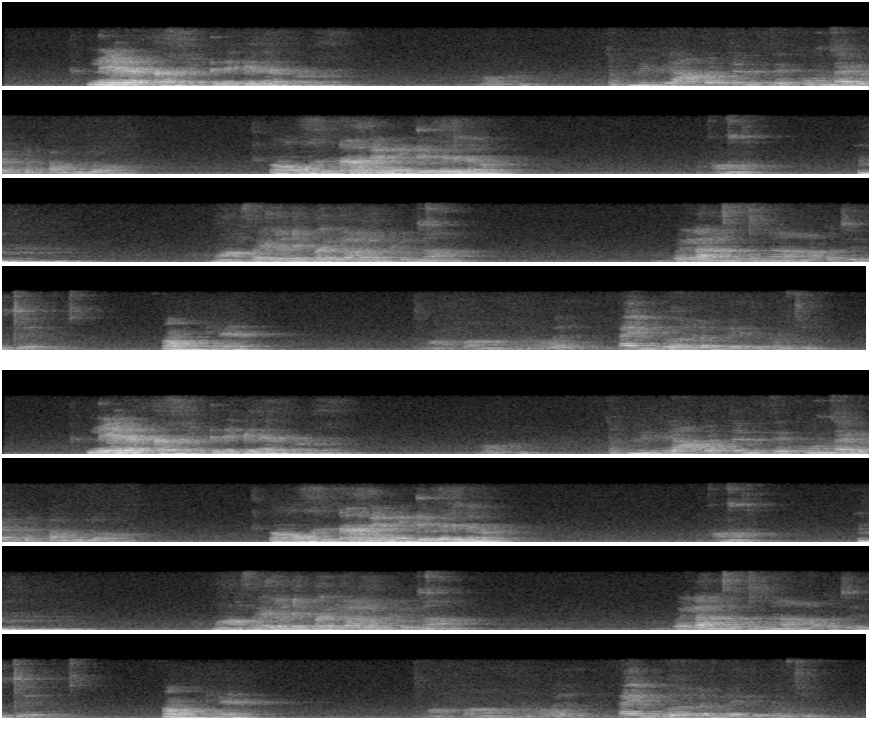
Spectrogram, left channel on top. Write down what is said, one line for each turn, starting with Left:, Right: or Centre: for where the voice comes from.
Right: లేదక్క ఇంటి దగ్గరే ఉన్నాను
Left: అవునా
Right: మ్మ్
Left: మీకు ఆపర్చునిటీస్ ఎక్కువ ఉంటాయి కదా అక్కడ టౌన్లో
Right: ఓ ఉన్నా నేనైతే వెళ్ళను
Left: ఆ
Right: మ్మ్
Left: మా
Right: ఇంట్లోనే
Left: సైడు మేము
Right: పని
Left: వెళ్ళాలనుకున్నా
Right: ఎక్కువ ఉంటుంది
Left: వెళ్ళాలనుకున్నా ఆపర్చునిటి లేదు
Right: అవునులే
Left: అబ్బా ఆ టైం కుదరడం లేదు కొంచెం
